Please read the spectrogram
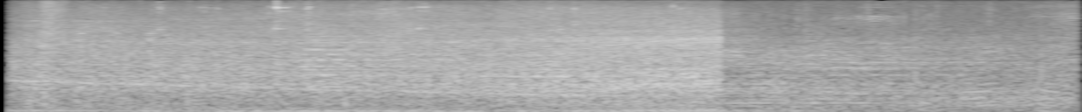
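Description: City street traffic noise with a bus running, a heavy low rumble under it. It cuts off abruptly about two and a half seconds in, leaving a much quieter background.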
